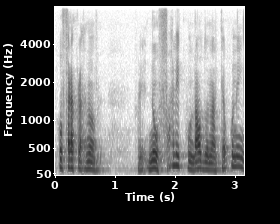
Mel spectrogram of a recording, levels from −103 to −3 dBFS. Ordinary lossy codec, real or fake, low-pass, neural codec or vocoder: none; real; none; none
